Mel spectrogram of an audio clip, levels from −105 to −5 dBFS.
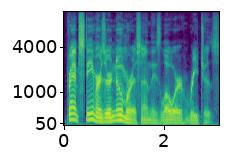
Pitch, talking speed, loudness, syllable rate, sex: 110 Hz, 155 wpm, -18 LUFS, 5.2 syllables/s, male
